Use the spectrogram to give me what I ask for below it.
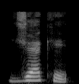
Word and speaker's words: jacket: 입술을 앞으로 좀 내밀면서 jacket, 재킷처럼 발음해 주시면 영어스러운 소리가 납니다. 한국말은 재킷 하면서 입술이 옆으로 움직이죠. 그런데 영어는 앞으로 입술이 나옵니다.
